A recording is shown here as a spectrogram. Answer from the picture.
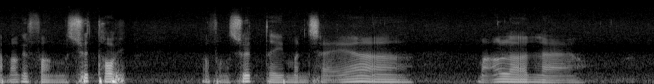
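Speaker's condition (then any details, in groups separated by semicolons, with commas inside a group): No condition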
